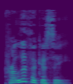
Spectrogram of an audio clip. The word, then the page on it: prolificacy: British English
